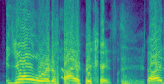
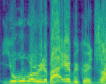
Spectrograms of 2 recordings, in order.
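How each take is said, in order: First: Mocking laugh. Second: Said in the usual way. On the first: Repeats line, laughing at the viewer.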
